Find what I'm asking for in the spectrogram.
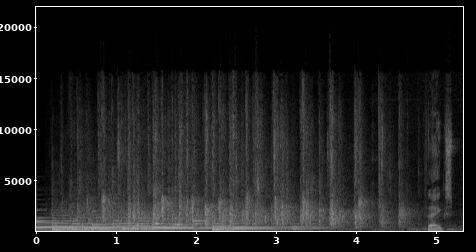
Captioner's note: applause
